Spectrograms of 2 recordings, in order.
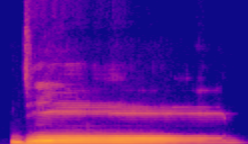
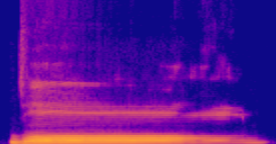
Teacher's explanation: জিহ্বার মধ্যখান, তার বরাবর উপরে তালুর সাথে লাগিয়ে আমরা এই অক্ষরটা উচ্চারণ করব এবং তিন আলিফ টেনে পড়বো।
